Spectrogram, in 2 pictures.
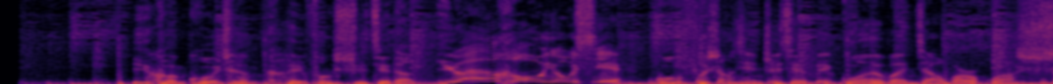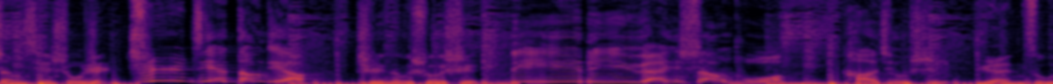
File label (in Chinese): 信息流 王大锤风格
